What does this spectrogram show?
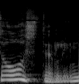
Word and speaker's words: Osterling: Felipe osterling eh yo al pronunciar el apellido me acomodo al uso imperante aquí en el Perú no pero eh En realidad es osterling no porque ustedes recordarán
